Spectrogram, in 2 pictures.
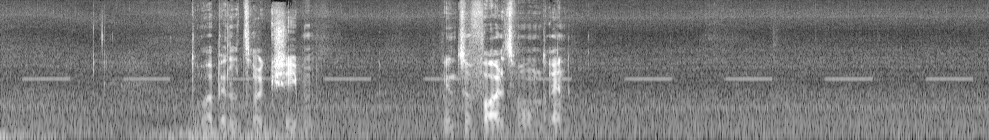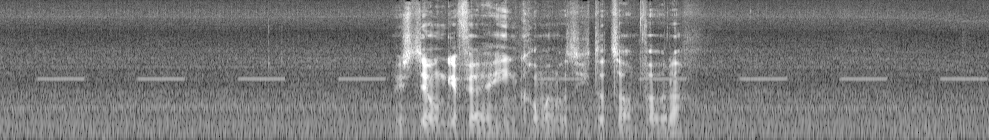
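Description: A truck engine hums steadily inside the cab.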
